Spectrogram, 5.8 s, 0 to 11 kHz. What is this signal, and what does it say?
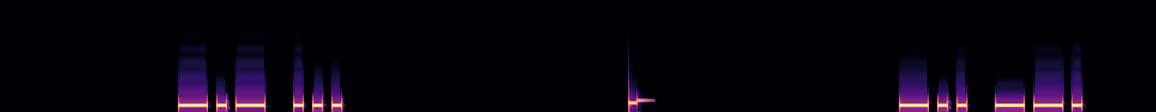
Morse code, heard as a keyed tone, about 25 wpm, 700 Hz. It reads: K S D G
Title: Top Two Letter Combinations in Words 25wpm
